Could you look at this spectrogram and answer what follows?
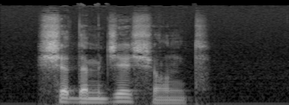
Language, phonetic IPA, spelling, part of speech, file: Polish, [ˌɕɛdɛ̃mʲˈd͡ʑɛ̇ɕɔ̃nt], siedemdziesiąt, adjective, Pl-siedemdziesiąt.ogg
